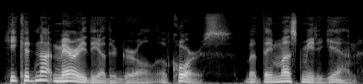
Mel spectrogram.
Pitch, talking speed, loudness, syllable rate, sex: 110 Hz, 230 wpm, -18 LUFS, 5.3 syllables/s, male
